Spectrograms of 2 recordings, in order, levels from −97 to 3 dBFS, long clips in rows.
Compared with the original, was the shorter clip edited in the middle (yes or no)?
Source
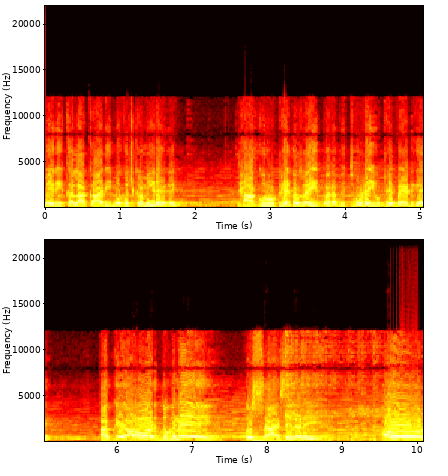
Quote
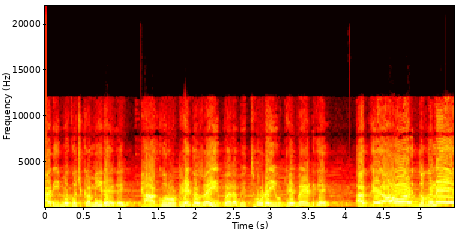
yes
